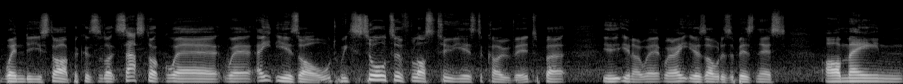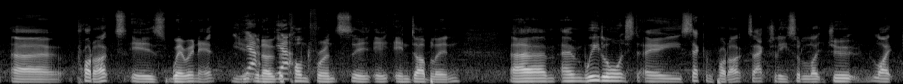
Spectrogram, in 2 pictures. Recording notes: joined live from the #SaaStock2023 Podcast Stage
